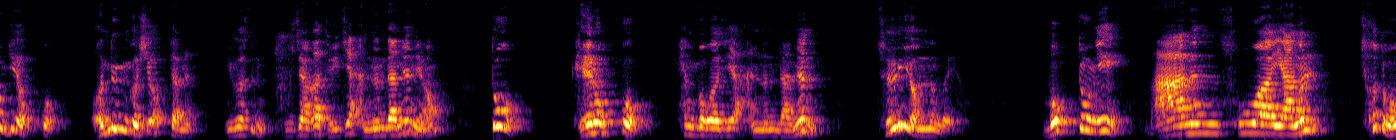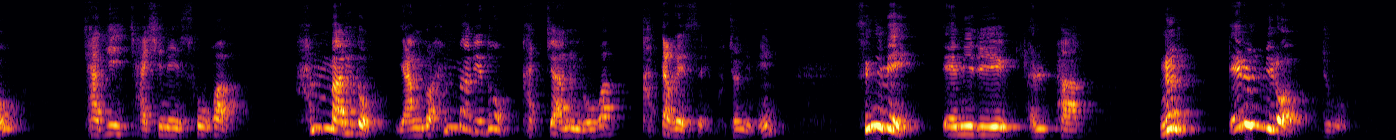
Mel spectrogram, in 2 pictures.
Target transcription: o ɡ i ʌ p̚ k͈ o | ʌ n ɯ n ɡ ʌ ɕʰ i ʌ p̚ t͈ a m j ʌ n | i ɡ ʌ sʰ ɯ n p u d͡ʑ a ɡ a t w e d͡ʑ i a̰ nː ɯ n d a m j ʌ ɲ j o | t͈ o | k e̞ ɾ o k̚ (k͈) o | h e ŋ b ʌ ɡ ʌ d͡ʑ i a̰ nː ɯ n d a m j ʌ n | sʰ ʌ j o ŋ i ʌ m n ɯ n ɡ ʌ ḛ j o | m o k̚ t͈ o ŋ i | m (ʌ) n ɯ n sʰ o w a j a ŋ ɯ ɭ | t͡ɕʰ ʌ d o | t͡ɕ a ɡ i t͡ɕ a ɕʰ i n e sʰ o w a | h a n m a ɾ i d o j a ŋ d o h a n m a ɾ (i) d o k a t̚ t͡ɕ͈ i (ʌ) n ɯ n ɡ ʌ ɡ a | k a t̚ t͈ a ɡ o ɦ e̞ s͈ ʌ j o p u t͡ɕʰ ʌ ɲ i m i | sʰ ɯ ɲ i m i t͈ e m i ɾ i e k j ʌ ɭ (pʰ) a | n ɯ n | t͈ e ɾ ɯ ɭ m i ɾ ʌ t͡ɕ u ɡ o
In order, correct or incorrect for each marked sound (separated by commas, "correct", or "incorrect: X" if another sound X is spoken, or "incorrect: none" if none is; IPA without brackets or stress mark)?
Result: correct, incorrect: a, correct, incorrect: a, correct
